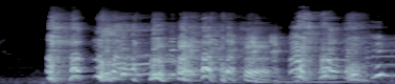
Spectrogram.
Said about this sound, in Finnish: Nyt kannattaa yskiä.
